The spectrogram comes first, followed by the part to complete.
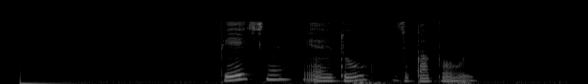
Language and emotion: Russian, sad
